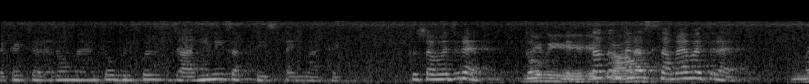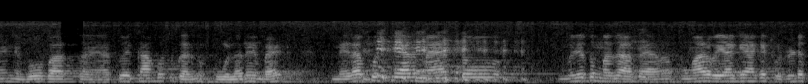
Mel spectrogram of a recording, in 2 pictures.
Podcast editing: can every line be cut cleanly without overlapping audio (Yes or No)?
No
